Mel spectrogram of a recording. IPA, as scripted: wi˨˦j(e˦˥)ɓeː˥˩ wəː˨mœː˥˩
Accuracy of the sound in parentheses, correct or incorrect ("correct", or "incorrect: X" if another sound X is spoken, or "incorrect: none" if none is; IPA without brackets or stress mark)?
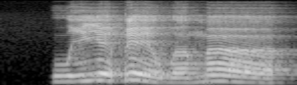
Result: incorrect: e˥˩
